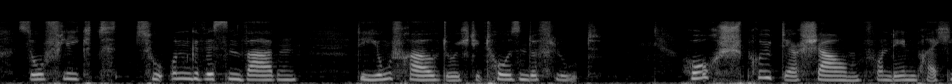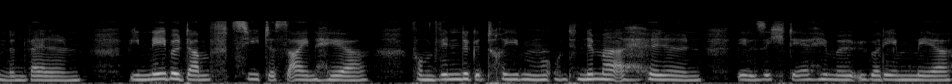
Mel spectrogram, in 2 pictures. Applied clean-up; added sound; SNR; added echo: none; none; none; none.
